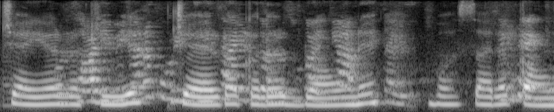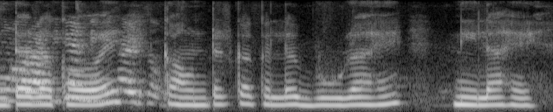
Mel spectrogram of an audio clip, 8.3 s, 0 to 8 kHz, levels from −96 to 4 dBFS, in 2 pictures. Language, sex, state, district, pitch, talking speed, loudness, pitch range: Hindi, female, Rajasthan, Jaipur, 210 Hz, 160 wpm, -19 LUFS, 200-225 Hz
